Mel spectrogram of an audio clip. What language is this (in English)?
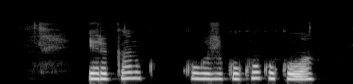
Mari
